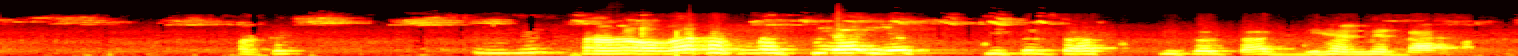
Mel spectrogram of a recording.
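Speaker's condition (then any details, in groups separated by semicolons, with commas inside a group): Cerebral palsy; uses wheelchair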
